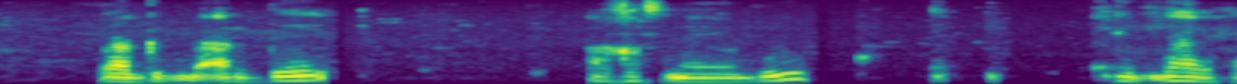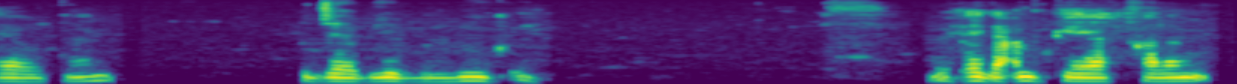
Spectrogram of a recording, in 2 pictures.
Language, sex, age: Somali, male, 18-24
